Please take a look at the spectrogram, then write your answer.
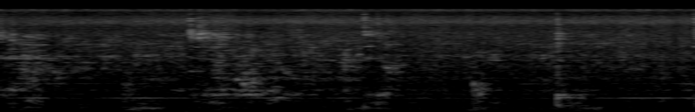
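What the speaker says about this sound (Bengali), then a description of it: "এবারে ভাজা ভাজা হোক, তারপরে ডিম দেব" Onion, tomato, green chili and chopped garlic frying in a pan for an egg tadka, a steady soft sizzle broken by several scraping stirs of a spatula, close up with no talk.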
